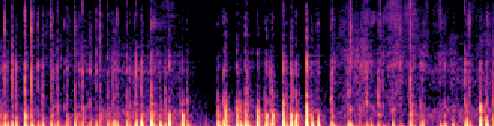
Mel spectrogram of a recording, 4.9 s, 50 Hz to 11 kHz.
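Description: Rapid fingertip tapping on a light 8 oz Wilson official-size indoor volleyball with a synthetic leather surface, heard as many quick, dull, low thuds with almost no ring. The taps run steadily apart from a brief pause near the middle.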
